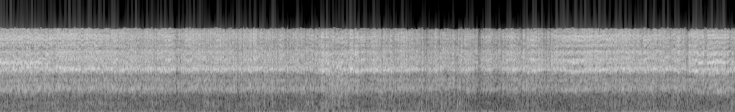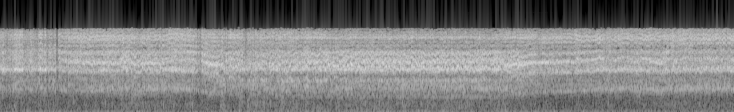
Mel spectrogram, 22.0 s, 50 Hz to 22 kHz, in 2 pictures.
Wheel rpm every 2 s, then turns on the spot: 230, 240, 230, 230, 230, 230, 220, 200, 200, 200, 220.
none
